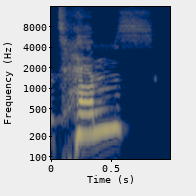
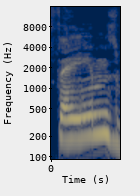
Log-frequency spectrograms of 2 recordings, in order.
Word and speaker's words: Thames: Second of all, it's pronounced the River Thames. Not Thames, whatever I said.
